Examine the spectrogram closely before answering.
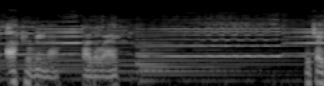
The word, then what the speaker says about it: Ocarina: And it is pronounced Ocarina, by the way. Which I said on Fernandez's Frustration Friday, it's Ocarina, not Ocarina.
